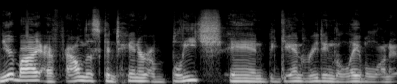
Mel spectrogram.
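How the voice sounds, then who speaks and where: A man with a plain, everyday voice and an American accent, fairly high in pitch with ordinary pitch variation, in a dry, close sound with no echo. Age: 30s. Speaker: gaming YouTuber. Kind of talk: scripted channel introduction.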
